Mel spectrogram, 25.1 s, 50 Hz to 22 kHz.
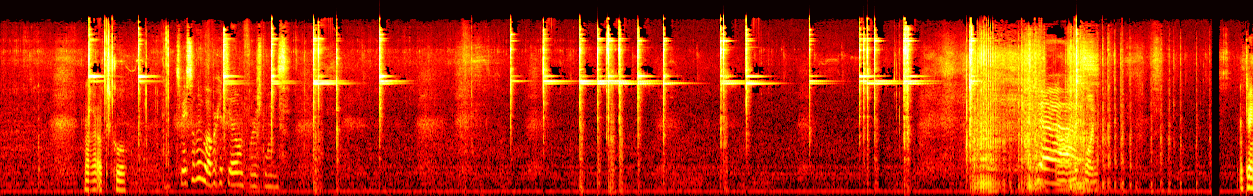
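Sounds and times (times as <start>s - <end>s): spinning tops clashing metallic clinks: 17.2s - 18.4s.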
